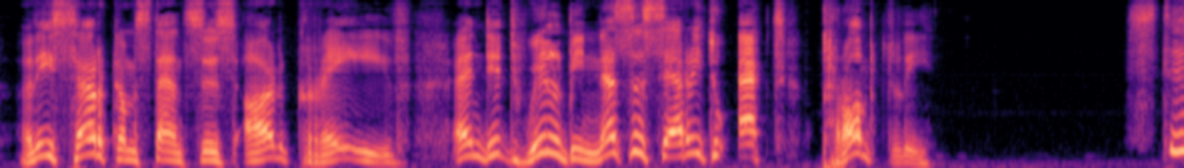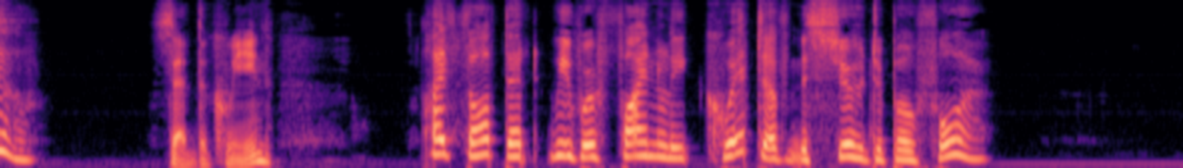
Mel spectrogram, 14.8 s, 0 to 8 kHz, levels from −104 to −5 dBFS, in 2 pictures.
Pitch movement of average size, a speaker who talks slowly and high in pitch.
No: wide, 7.2 semitones; slow, 110 wpm; high, 195 Hz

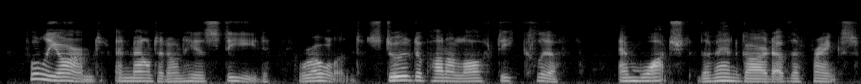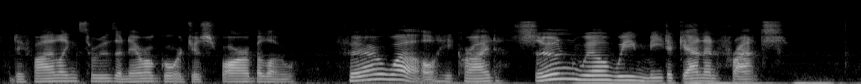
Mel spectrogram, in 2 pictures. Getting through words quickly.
No: slow, 135 wpm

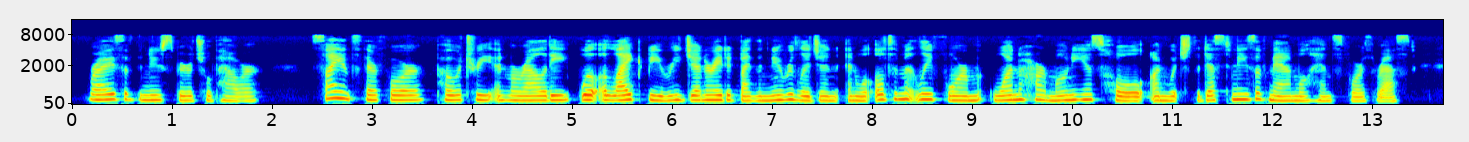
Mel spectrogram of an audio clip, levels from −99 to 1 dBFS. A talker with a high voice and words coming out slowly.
No: high, 200 Hz; average, 155 wpm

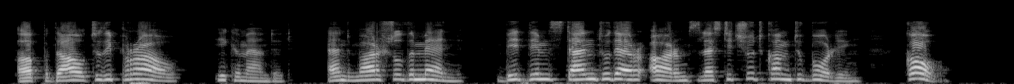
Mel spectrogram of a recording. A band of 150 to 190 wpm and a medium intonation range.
No: average, 140 wpm; average, 4.7 semitones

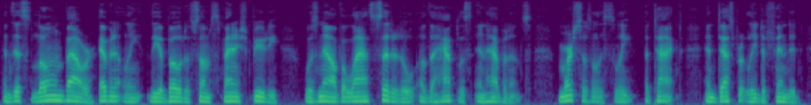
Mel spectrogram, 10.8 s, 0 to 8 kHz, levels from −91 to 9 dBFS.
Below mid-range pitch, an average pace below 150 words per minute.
Yes: low, 115 Hz; average, 140 wpm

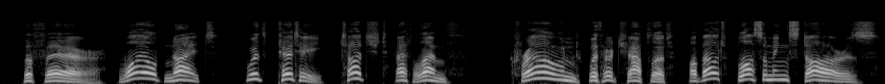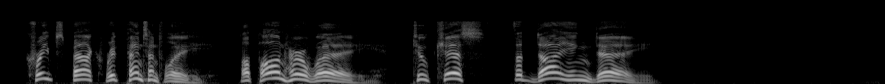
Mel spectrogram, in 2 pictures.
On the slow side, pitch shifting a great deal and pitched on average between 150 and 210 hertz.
Yes: slow, 95 wpm; wide, 7.3 semitones; high, 190 Hz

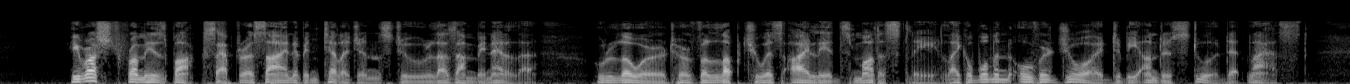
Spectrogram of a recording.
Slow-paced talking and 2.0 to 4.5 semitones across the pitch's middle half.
Yes: slow, 125 wpm; average, 4.2 semitones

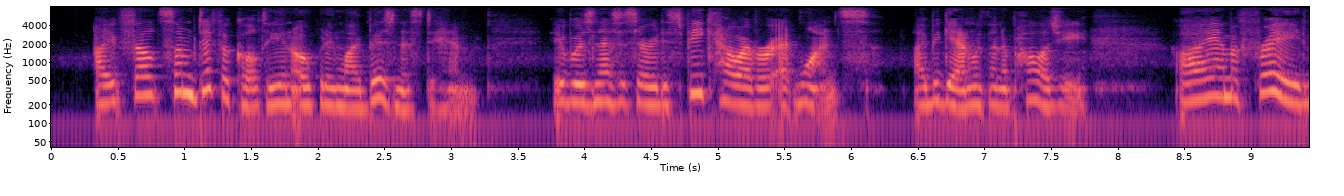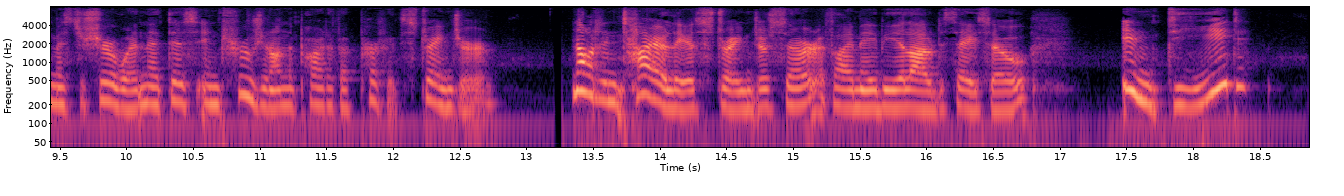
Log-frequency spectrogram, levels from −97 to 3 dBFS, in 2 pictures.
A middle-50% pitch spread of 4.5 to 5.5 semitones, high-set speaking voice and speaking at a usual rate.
Yes: average, 5.0 semitones; high, 200 Hz; average, 170 wpm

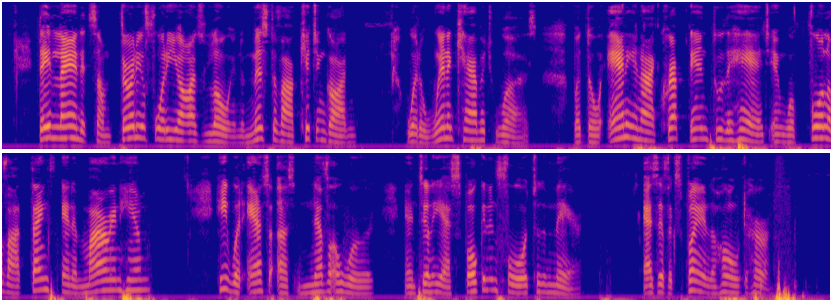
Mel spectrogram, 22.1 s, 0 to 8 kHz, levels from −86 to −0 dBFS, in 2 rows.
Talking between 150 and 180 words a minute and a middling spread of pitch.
No: average, 170 wpm; wide, 5.8 semitones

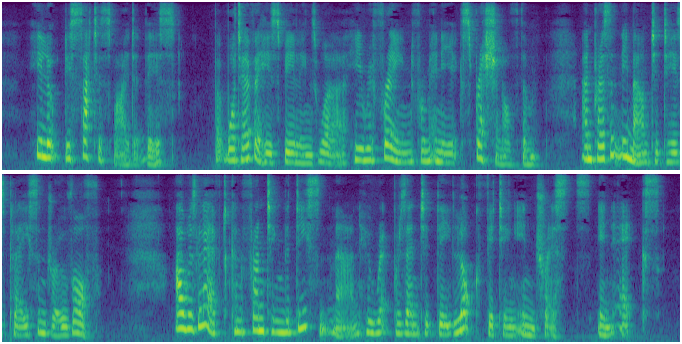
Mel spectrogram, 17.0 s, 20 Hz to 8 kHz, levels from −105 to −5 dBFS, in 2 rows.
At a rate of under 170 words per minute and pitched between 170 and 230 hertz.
Yes: average, 145 wpm; medium, 185 Hz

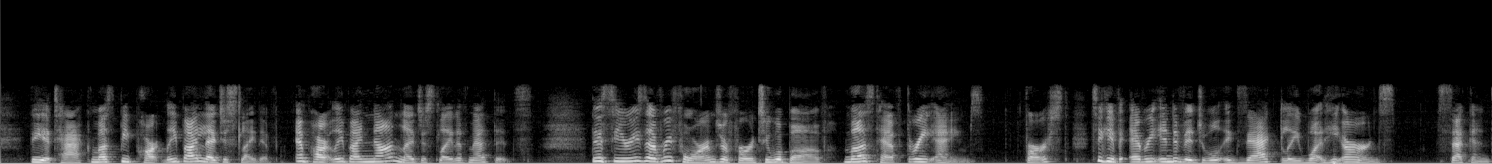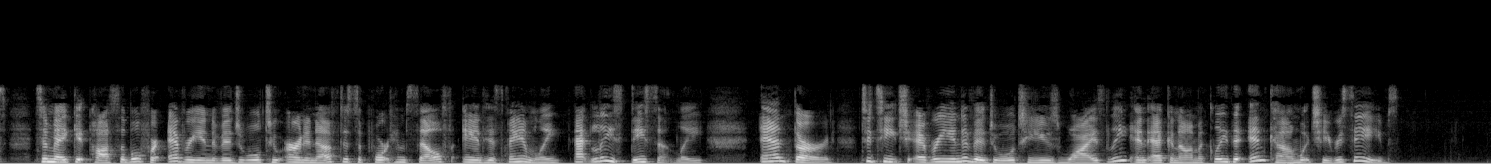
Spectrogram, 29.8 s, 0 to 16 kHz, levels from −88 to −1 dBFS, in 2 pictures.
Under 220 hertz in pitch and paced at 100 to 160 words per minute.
No: high, 225 Hz; average, 140 wpm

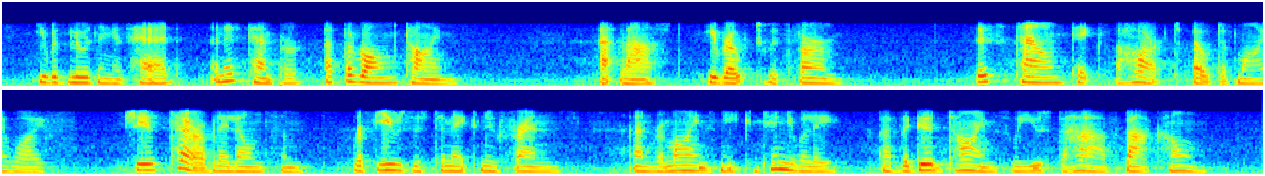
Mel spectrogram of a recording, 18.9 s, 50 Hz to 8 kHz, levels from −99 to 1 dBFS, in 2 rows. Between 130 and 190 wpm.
Yes: average, 160 wpm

